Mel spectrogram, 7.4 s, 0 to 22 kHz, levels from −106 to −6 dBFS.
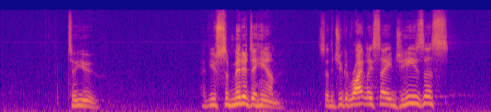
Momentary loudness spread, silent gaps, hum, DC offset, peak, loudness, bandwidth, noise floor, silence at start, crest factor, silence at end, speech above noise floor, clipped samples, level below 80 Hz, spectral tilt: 15 LU; none; none; under 0.1%; -16 dBFS; -35 LUFS; 16 kHz; -70 dBFS; 1 s; 24 dB; 0.65 s; 35 dB; under 0.1%; -74 dBFS; -3 dB/octave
